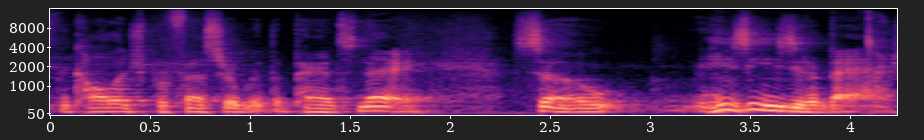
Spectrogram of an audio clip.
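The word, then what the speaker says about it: pince-nez: turned president with the pants nay for glasses and yes that's how it's pronounced he was the college professor with the pants nay so he's easy to bash and that's a french word and that's a french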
